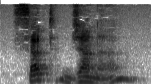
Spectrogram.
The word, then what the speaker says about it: Satjana: Sat Jana, when in Sandhi it becomes Satjana for pronunciation purposes. You merge it, so Sat becomes a J.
